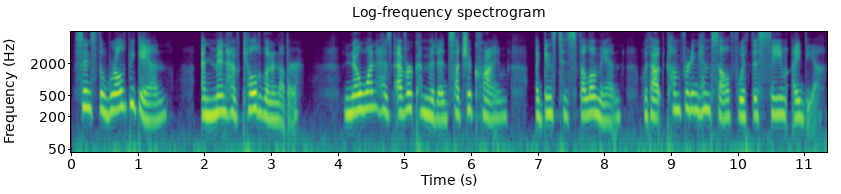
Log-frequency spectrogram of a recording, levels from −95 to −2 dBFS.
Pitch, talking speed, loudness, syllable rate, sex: 230 Hz, 155 wpm, -19 LUFS, 5.0 syllables/s, female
